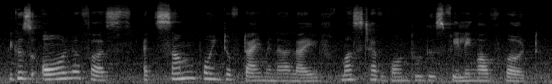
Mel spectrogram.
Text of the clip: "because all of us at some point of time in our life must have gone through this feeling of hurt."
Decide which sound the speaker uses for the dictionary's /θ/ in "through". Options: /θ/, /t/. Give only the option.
/t/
